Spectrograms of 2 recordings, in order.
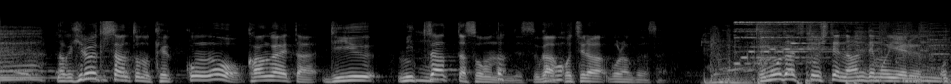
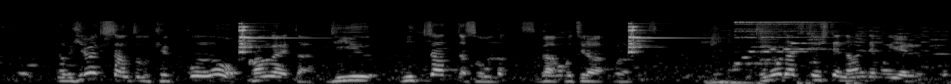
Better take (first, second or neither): first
